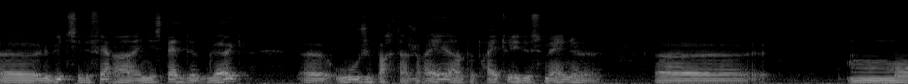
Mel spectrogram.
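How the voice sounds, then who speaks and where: The voice has a dark, mellow tone and moves at a very slow pace, with audible room echo. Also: man. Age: 30s. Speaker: amateur triathlete vlogger. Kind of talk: casual vlog. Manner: halting, many fillers.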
